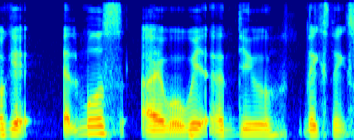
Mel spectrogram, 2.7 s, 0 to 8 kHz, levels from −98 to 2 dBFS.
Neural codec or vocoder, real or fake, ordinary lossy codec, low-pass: none; real; none; 7.2 kHz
